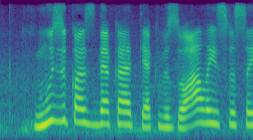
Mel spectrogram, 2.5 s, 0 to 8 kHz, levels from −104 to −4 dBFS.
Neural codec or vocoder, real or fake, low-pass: none; real; 7.2 kHz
